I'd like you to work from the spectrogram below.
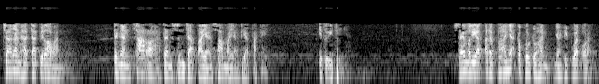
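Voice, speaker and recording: A male pastor preaching with a Javanese-inflected Indonesian accent, telling stories in an animated way that swings between high exclaiming and low murmured asides. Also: a little slow, long pauses. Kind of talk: sermon. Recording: tinny phone-like sound with faint noise.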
